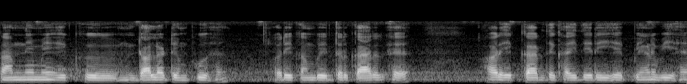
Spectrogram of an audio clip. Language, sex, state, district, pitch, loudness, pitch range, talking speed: Hindi, male, Chhattisgarh, Raigarh, 105 Hz, -18 LUFS, 105-110 Hz, 200 wpm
